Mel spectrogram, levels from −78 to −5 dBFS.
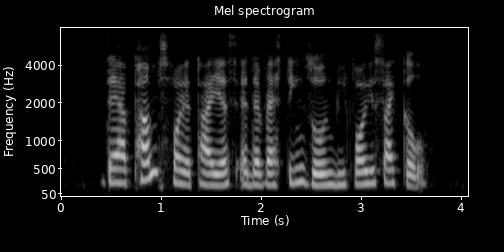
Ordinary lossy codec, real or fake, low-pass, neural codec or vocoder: none; fake; 7.2 kHz; codec, 16 kHz, 4 kbps, FunCodec, trained on Chinese and English, 50 frames a second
